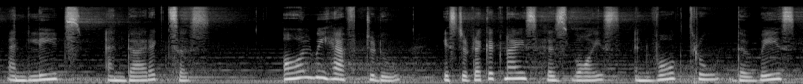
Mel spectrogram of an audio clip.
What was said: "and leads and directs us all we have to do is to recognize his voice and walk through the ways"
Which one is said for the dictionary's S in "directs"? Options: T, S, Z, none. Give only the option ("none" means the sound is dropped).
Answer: S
